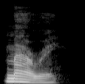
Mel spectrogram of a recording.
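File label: "mauri" gb, British; BE audio; Māori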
